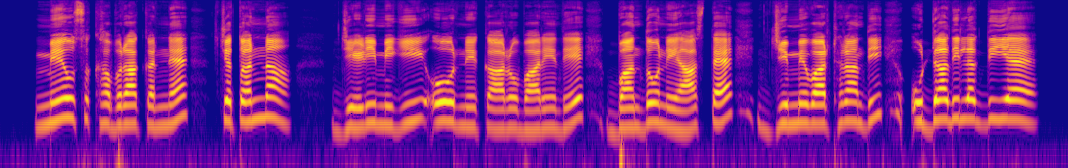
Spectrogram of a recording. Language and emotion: Dogri, fearful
